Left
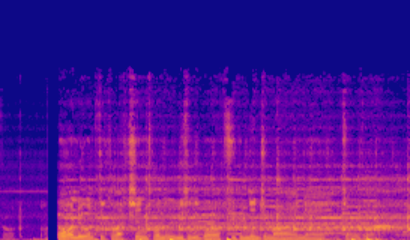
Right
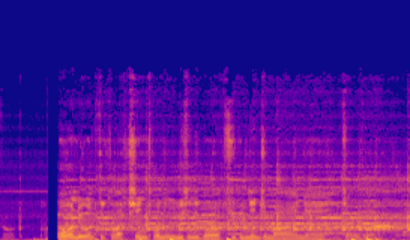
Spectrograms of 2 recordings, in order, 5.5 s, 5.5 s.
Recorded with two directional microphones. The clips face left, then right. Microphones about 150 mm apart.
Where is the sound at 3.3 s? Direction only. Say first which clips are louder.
Even; 5° left (ahead or behind).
